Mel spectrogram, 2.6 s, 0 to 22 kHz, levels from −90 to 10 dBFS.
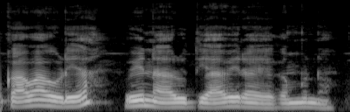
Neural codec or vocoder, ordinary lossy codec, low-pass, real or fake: none; none; 19.8 kHz; real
